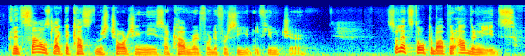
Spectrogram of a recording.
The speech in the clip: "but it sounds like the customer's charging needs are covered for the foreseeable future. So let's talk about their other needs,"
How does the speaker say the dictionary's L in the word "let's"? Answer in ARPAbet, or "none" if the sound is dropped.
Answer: L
